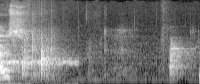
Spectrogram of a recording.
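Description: A single held whistle-like note from a short music jingle, ending just under a second in and leaving near silence.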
